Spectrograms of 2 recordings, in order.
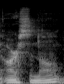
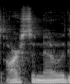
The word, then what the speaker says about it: Arsenault: Um, my name is Ian Arsenault. Um, a lot of people where I'm from like to say Arsenal because it is actually French, um, but it's Arsenault. The LT is silent.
